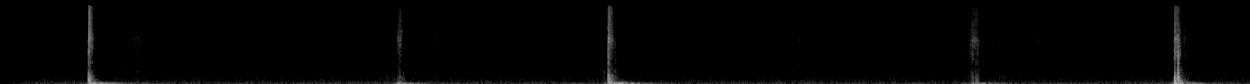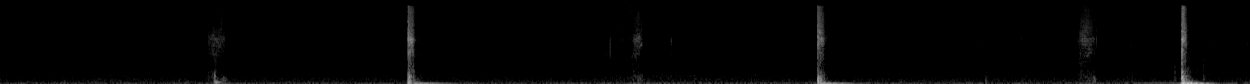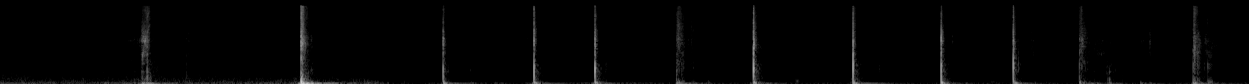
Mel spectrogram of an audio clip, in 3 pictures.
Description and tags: Melon Stabs (Clean)
We stabbed some melons to make sound effects for someone being stabbed by a knife.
